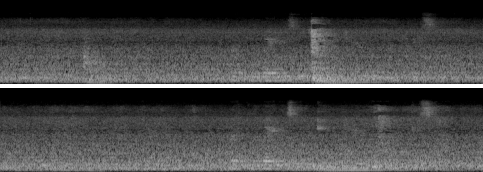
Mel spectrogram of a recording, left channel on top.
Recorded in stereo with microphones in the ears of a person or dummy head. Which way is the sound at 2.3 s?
70° right (ahead or behind).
